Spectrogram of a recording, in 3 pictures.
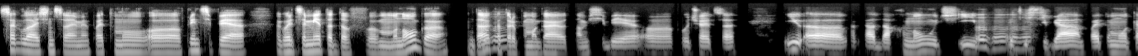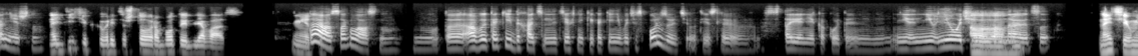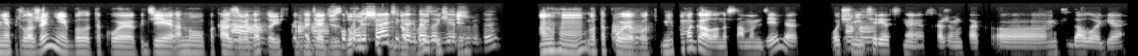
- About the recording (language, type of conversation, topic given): Russian, unstructured, Как ты понимаешь слово «счастье»?
- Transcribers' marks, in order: none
